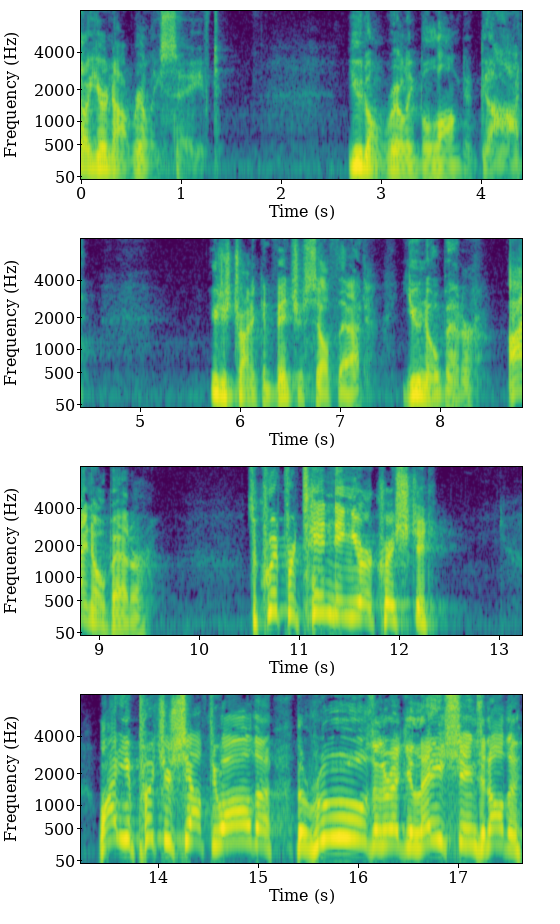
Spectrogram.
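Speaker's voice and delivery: put-on forceful voice, swooping and rising pitch. Describing a voice that whispers to believers, the speaker acts out a forceful voice. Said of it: "you've heard this forceful voice".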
